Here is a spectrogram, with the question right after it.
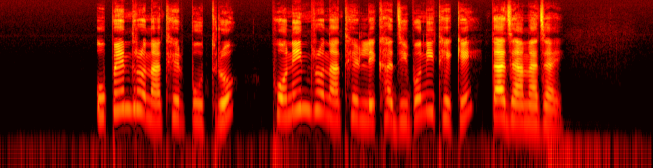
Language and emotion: Bengali, neutral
